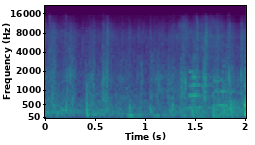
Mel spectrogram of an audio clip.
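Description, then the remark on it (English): Paper rustles and crinkles inside a prayer bag at a church service, a brief run of irregular, scratchy bursts at moderate loudness, with a sharper crackle at the very end. “It sounds like plastic. Do you think it's... What do you think it sounds like? What do you think it sounds like? Paper.”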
